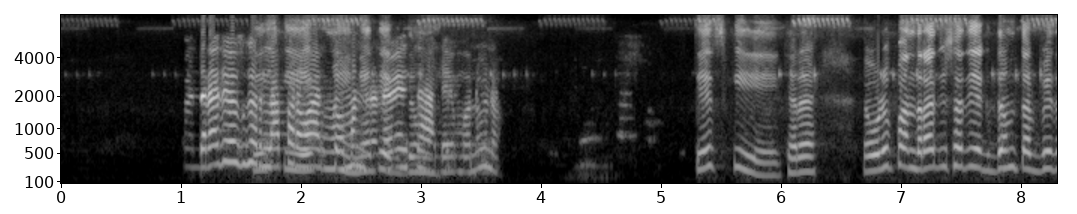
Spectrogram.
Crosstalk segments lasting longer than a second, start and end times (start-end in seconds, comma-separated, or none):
1.6-3.1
